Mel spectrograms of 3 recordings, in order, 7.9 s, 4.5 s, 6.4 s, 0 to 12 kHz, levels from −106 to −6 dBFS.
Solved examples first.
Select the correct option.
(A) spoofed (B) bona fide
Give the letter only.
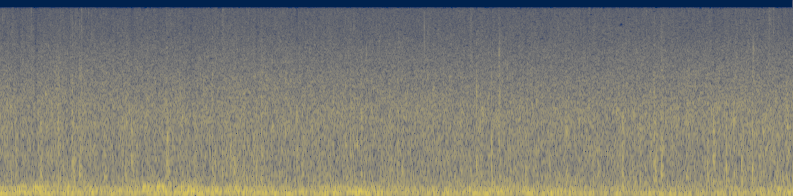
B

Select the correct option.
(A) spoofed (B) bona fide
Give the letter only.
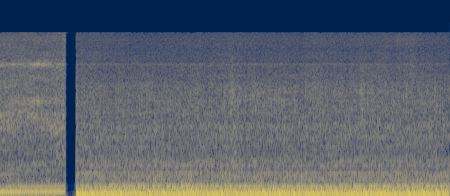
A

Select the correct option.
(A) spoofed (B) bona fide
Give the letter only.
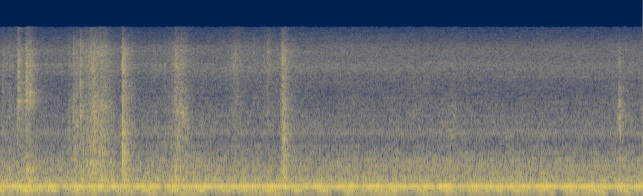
B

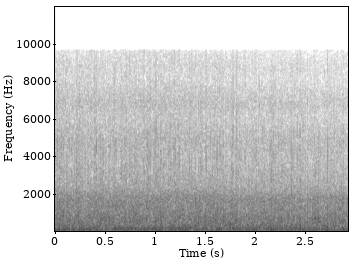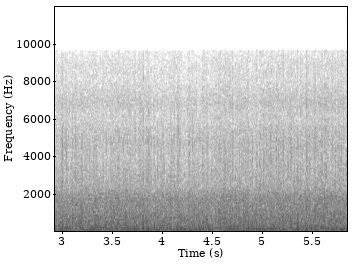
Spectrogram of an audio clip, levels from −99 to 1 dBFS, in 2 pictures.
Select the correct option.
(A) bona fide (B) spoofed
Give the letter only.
A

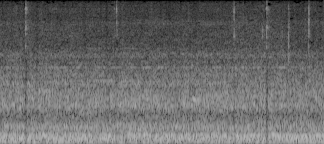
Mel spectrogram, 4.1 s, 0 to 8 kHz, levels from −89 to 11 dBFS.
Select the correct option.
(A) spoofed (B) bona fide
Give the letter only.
B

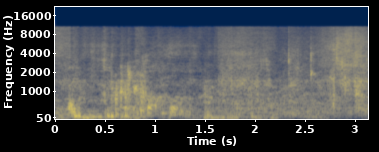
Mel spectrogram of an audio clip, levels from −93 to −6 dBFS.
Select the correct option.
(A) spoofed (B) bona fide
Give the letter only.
A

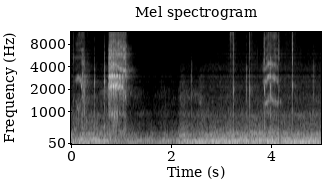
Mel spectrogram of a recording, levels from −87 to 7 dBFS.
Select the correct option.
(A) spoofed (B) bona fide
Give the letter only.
A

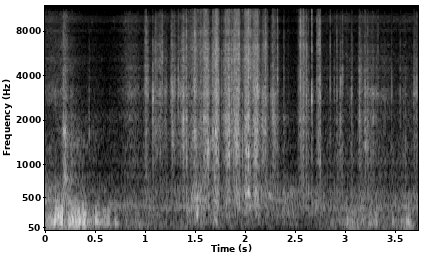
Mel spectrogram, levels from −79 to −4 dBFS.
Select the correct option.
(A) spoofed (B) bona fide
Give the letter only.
A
